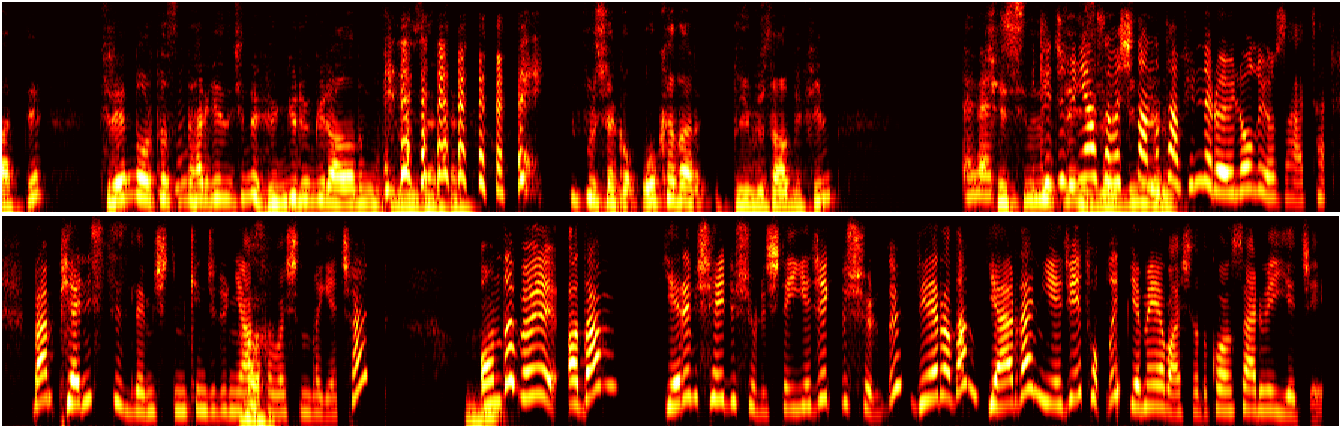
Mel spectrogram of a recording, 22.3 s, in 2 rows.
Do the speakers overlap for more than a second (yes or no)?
yes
